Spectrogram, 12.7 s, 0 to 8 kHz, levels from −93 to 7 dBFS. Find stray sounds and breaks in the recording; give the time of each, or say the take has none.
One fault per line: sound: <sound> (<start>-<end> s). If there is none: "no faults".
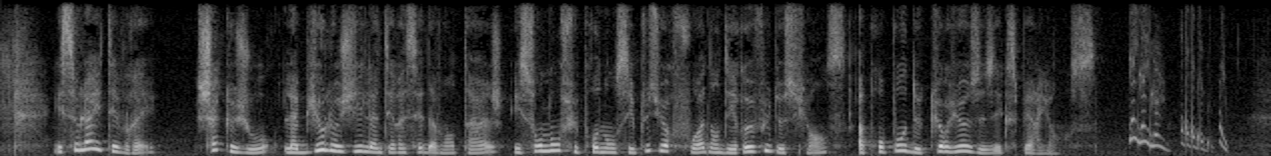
sound: chirp (11.3-12.3 s)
